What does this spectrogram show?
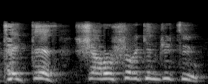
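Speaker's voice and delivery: high, loud attack call; battle cry. Retold or imitated. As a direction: call out the jutsu like an anime fighter. Acted attack call in fight.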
